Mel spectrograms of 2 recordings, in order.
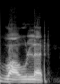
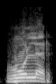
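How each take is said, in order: First: The first vowel is an 'ow' sound as in cow. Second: The first vowel is a long 'oh' sound. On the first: The speaker calls it wrong. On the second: The speaker calls it right.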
